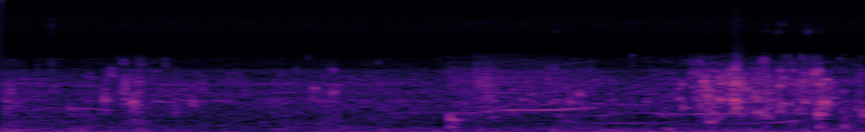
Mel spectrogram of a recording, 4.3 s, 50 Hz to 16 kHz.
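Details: Humpback whales, three of them, recorded underwater off Maui in 2018: thin tonal moans gliding near mid pitch, one long level note around the middle, over a heavy low rumble of water noise and scattered clicks.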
